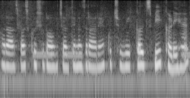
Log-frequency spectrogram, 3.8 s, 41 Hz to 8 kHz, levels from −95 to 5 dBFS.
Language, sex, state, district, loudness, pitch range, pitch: Hindi, male, Punjab, Kapurthala, -16 LUFS, 220-245 Hz, 230 Hz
